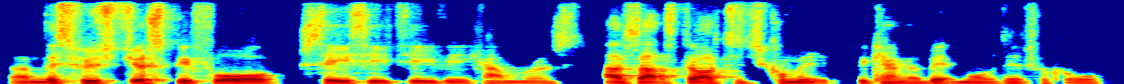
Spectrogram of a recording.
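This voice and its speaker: A soft-spoken man, a guest telling stories in an interview in a measured, articulate way. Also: medium pitch, flat delivery, dry recording. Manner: measured, articulate, occasional ums. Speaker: guest, former doorman. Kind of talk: reflective interview storytelling.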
